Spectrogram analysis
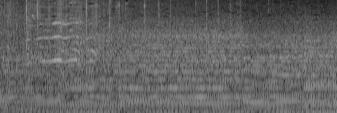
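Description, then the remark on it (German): Horse hooves clip-clop in a steady rhythm as a wagon rolls along under a continuous low rumble, with a brief high whinny rising over the hoofbeats. No one speaks. “Professor Van Helsing hat Pferde und einen Wagen gekauft.”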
